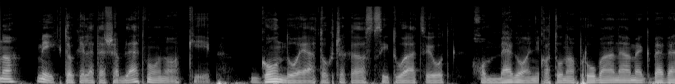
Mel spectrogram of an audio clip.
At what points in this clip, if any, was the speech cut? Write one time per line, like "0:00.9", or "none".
0:02.5
0:03.7
0:05.4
